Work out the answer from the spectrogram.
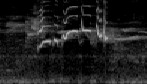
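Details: Oriental magpie-robin singing a rousing lure phrase: a quick run of bright, sharply varied chirps and twisted whistles lasting about a second.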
